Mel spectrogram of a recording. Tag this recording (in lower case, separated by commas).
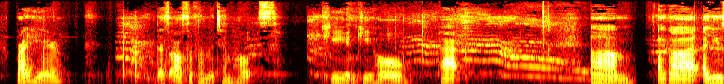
speech, people babbling, inside a small room, babbling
